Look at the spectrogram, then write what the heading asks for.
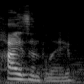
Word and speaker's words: Hyzenthlay: I'll do this so hyacinth hyacinth that's pronounced hyzenthlay and hyzenthlay is actually a kaizen place our terrible saying that sometimes hyzenthlay is actually a character from a book and a movie that I saw when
